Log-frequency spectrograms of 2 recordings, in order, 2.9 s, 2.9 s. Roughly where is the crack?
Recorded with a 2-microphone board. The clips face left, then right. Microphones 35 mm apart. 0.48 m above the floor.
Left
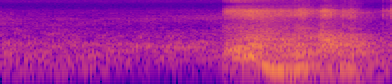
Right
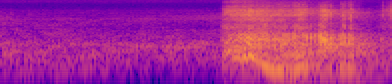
I don't hear a crack.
